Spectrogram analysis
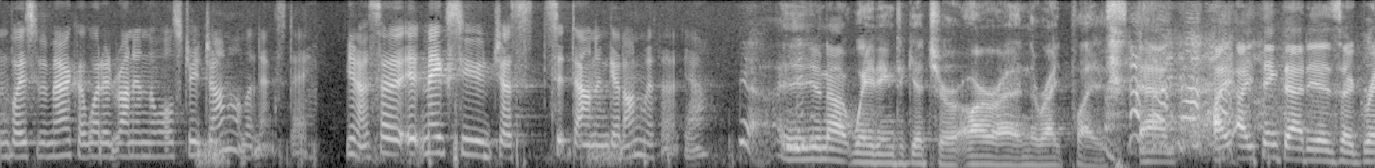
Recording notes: Onstage for a lecture series held by Aspen Words.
